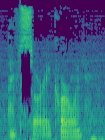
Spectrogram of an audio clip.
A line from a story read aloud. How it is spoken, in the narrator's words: said softly, in a tone of raw and complete misery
